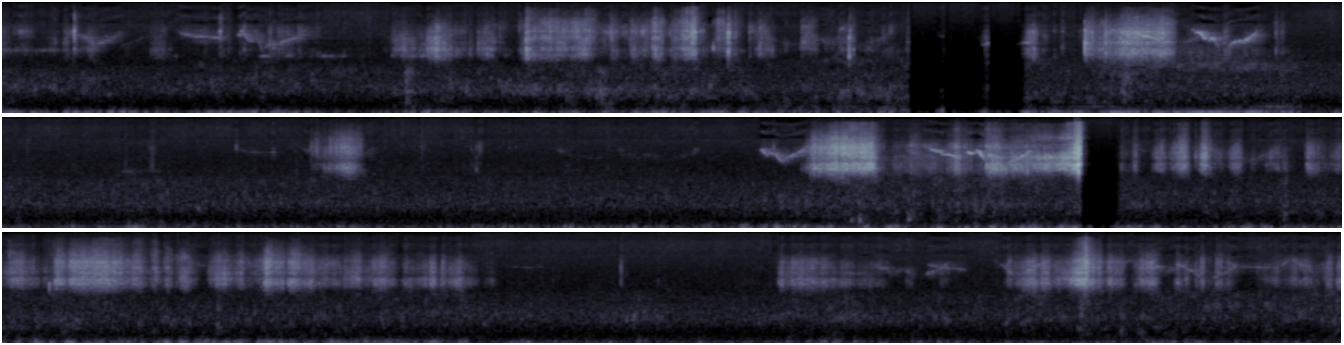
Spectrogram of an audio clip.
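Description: A yellow-browed warbler sings in trees in thin, very high-pitched chirps and trills that come in repeated short bursts throughout, over a steady low rumble. No one speaks.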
